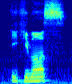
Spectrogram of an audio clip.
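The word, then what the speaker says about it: 行きます: But ikimasu, the s sound at the end is perfectly fine.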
